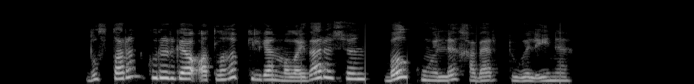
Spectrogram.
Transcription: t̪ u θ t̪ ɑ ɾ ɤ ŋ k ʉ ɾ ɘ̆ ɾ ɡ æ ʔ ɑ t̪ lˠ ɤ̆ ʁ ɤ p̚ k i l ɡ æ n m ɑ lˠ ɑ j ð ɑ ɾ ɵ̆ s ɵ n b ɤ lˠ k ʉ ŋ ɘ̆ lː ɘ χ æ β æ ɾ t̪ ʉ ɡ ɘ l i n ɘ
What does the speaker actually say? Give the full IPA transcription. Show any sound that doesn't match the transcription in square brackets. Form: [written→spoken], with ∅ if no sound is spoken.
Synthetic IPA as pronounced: [t̪→d̪] u θ t̪ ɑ ɾ ɤ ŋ k ʉ ɾ ɘ̆ ɾ ɡ æ ʔ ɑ t̪ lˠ ɤ̆ ʁ ɤ p̚ k i l ɡ æ n m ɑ lˠ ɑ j ð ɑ ɾ ɵ̆ s ɵ n b ɤ lˠ k ʉ ŋ ɘ̆ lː ɘ χ æ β æ ɾ t̪ ʉ ɡ ɘ l i n ɘ

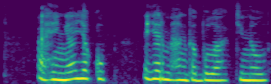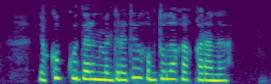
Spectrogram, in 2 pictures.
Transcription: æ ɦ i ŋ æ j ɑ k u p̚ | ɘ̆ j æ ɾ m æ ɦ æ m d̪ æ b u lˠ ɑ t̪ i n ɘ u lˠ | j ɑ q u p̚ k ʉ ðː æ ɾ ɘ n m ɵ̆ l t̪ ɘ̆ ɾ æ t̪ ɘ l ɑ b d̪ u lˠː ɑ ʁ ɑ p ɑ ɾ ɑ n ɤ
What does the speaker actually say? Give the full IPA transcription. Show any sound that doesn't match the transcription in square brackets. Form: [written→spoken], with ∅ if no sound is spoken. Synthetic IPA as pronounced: æ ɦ i ŋ æ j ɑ [k→q] u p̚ | ɘ̆ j æ ɾ m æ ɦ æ [m→ŋ] d̪ æ b u lˠ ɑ t̪ i n ɘ u lˠ | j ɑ q u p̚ k ʉ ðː æ ɾ ɘ n m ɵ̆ l [t̪→d̪] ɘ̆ ɾ æ t̪ ɘ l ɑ b d̪ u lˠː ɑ ʁ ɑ [p→q] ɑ ɾ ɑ n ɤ

